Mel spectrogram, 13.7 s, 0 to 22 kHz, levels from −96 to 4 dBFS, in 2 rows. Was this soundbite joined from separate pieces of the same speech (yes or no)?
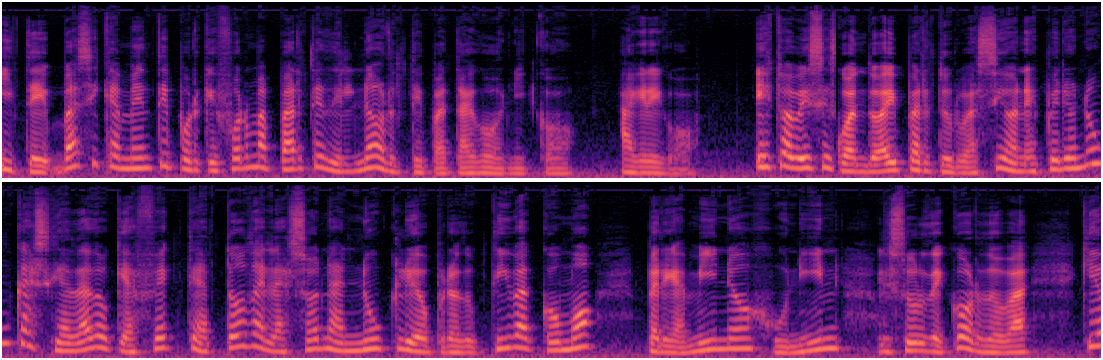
yes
